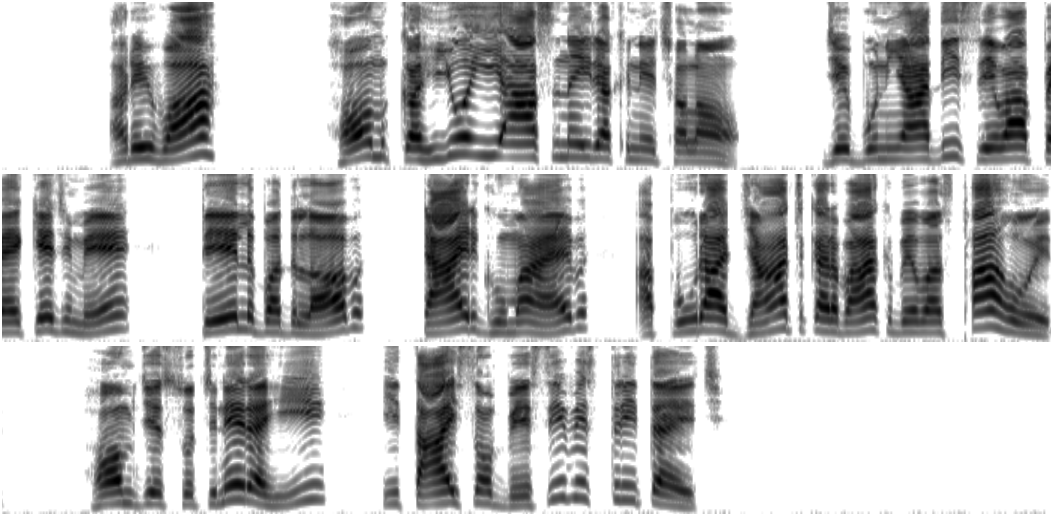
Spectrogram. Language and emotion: Maithili, surprised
